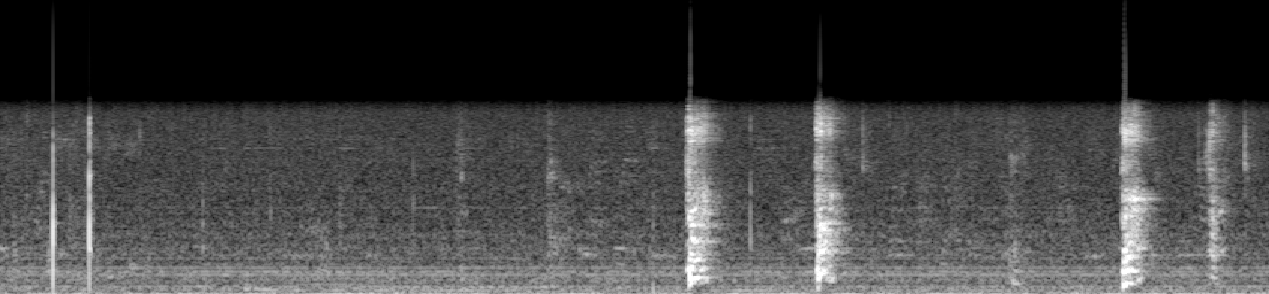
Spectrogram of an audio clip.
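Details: Spanky, a dog with Bordetella (kennel cough), gives about four short, harsh, hacking coughs.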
